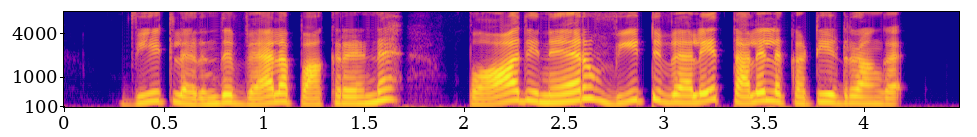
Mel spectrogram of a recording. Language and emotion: Tamil, angry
